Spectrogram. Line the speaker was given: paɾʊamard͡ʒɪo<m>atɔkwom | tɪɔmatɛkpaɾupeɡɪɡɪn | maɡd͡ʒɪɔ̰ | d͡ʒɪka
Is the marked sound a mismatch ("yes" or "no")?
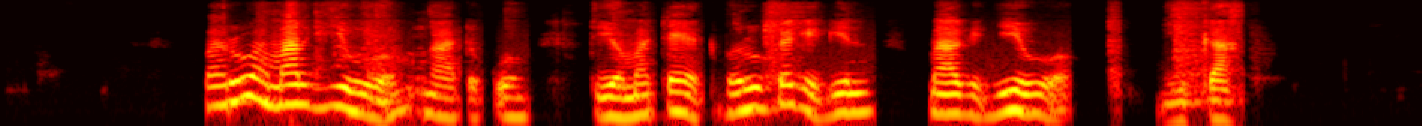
yes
